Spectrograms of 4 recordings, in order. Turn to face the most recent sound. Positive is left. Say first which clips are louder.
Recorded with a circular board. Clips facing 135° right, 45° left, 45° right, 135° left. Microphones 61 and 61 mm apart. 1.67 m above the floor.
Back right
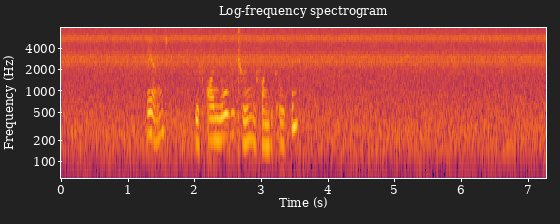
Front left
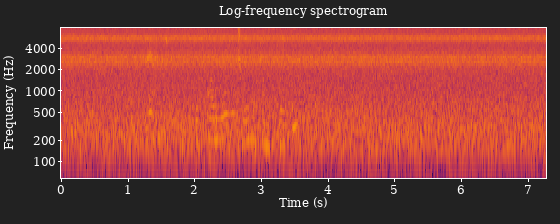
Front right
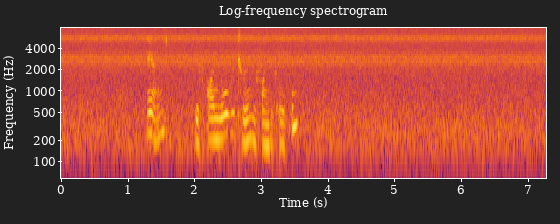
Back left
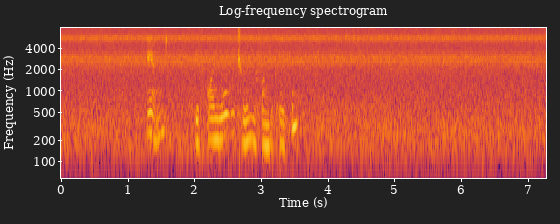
# back right 9 dB, front right 3 dB
turn(degrees=-100)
